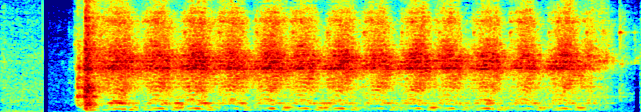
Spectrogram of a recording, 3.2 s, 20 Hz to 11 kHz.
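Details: 1981 Fiat X1/9 converted from EFI to dual Weber carburetors, first start attempts with fuel rail leaking slightly: about three seconds of steady, even starter cranking with whirring pulse, engine never catches; crank no-start.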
